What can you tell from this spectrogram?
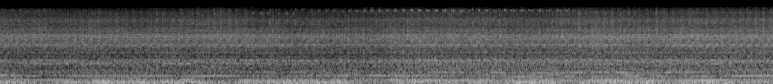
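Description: Electric rotary hammer drill boring into a masonry block, running steadily with a constant motor hum and rapid hammering as the bit advances.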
